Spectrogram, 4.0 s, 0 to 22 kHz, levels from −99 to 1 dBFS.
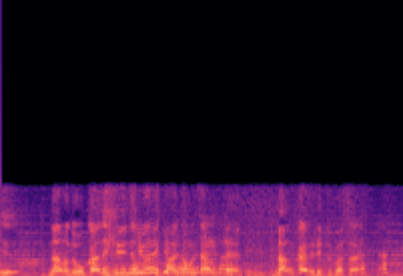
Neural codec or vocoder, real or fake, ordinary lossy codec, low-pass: codec, 16 kHz in and 24 kHz out, 1 kbps, XY-Tokenizer; fake; none; 7.2 kHz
